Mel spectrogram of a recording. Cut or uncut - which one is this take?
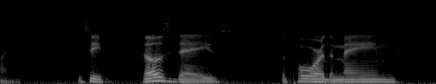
cut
